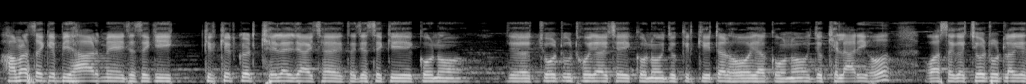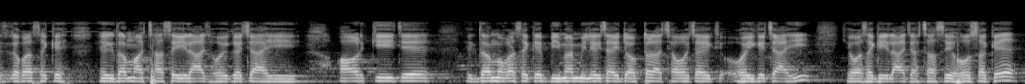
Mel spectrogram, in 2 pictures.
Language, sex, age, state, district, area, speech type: Maithili, male, 18-30, Bihar, Sitamarhi, urban, spontaneous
